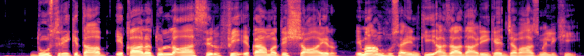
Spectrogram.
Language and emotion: Urdu, neutral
